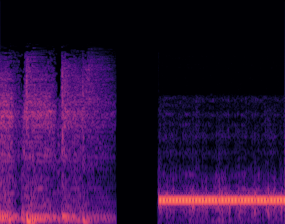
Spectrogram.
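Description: Rock music that stops about a second in, followed after a short gap by a steady single-pitched telephone tone lasting about a second, heard over a phone line.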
